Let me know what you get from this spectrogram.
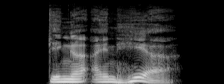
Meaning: first/third-person singular subjunctive II of einhergehen
- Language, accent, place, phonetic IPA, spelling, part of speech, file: German, Germany, Berlin, [ˌɡɪŋə aɪ̯nˈhɛɐ̯], ginge einher, verb, De-ginge einher.ogg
